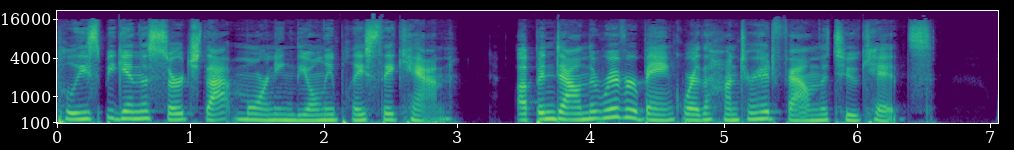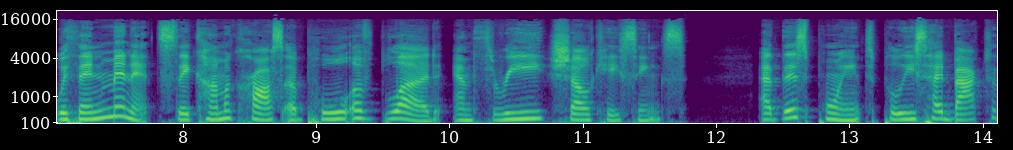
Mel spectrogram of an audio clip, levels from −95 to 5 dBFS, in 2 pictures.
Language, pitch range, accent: English, 195-230 Hz, American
